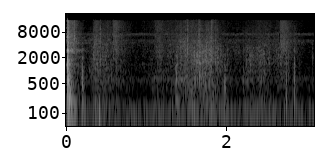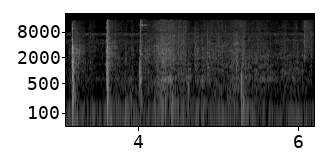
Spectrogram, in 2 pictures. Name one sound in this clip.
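Leaves and a branch rustle as a stick is handled.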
